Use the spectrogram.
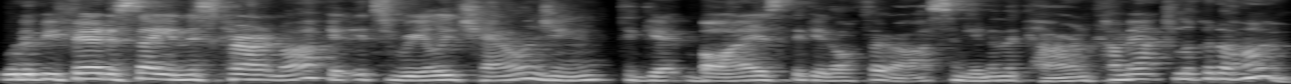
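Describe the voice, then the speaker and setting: A man with an Australian accent talks at a very fast pace, his pitch fairly high for a man. He barely pauses, and his pitch rises and falls in an ordinary way. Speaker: real estate auctioneer. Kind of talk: interview. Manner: animated.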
